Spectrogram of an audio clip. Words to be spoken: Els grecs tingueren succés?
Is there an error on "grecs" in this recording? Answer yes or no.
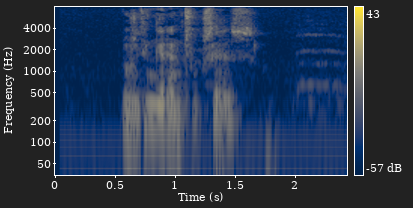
yes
